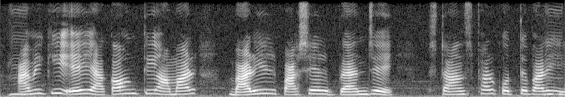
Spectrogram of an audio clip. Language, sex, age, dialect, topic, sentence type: Bengali, female, 25-30, Northern/Varendri, banking, question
